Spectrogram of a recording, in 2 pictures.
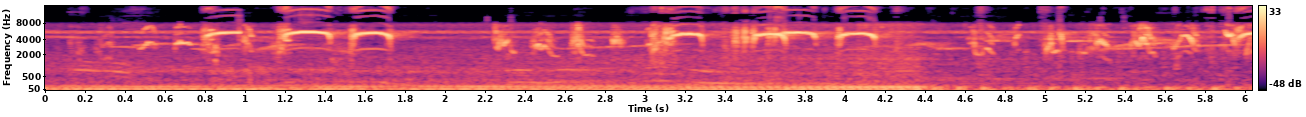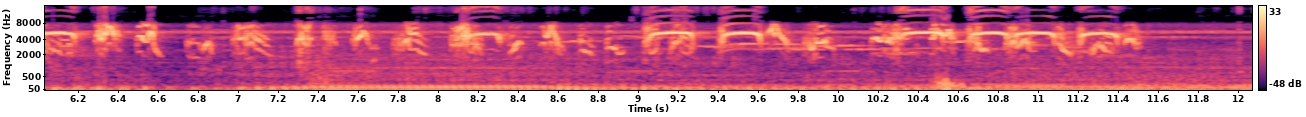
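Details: Ciblek lure call for attracting birds in forest: rapid bursts of high, arched chirping notes in quick series, broken by brief pauses, over a steady thin high tone and low rumble.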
